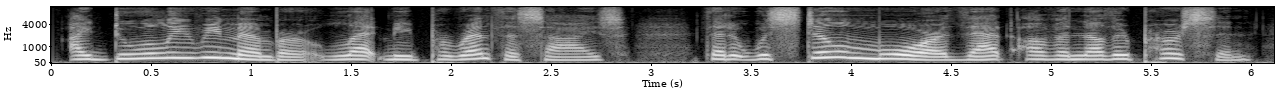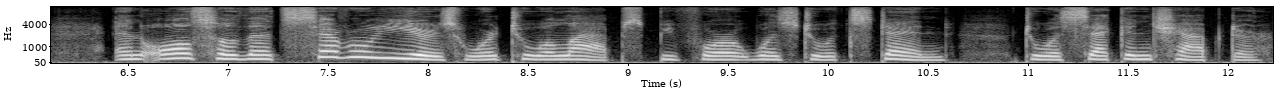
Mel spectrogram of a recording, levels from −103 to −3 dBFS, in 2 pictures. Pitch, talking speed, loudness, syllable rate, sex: 235 Hz, 155 wpm, -18 LUFS, 5.0 syllables/s, female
